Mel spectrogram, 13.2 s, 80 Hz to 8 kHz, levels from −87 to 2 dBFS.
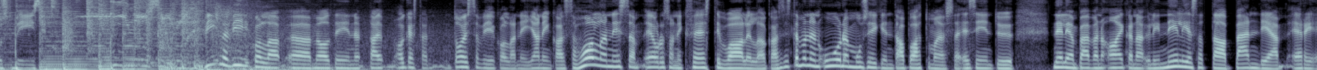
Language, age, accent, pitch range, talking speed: Finnish, 20-39, native, 150-190 Hz, 135 wpm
